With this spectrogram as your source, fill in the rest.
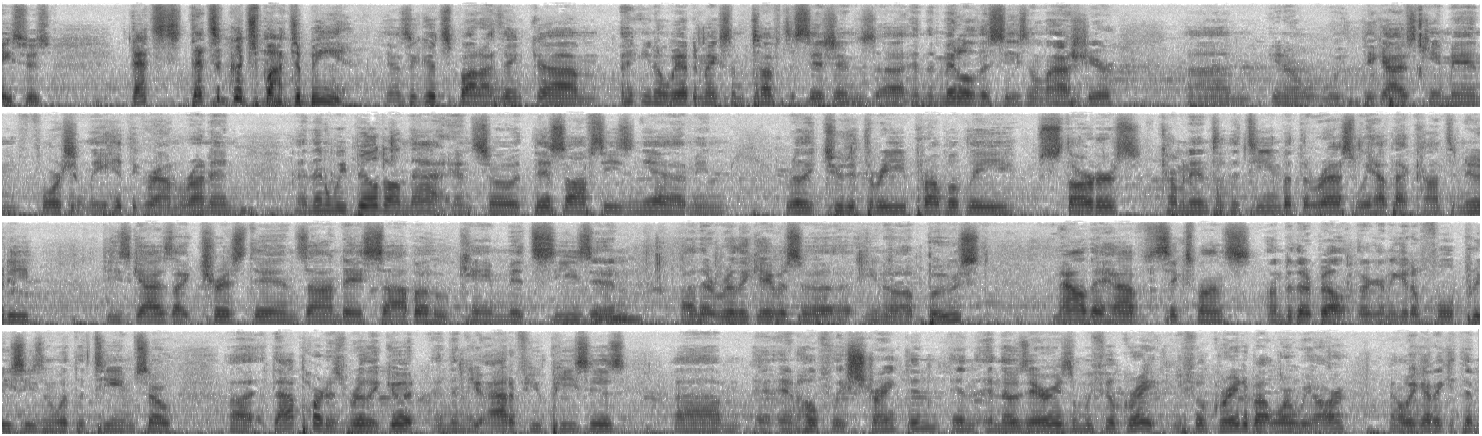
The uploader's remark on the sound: LIVE from MBS!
